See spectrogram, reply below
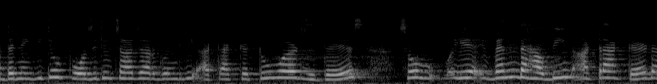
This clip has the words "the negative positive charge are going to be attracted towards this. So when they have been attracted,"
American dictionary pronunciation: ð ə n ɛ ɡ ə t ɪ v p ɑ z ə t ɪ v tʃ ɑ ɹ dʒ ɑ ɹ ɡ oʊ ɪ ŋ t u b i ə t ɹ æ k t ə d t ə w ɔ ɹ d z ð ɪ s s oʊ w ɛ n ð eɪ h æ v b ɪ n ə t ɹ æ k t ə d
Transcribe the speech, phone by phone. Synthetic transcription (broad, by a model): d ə n ɛ ɡ ə t ɪ v p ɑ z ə t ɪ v tʃ ɑ ɹ dʒ ɑ ɹ ɡ oʊ ɪ ŋ t u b i ə t ɹ æ k t ə d t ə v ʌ ɹ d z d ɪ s s oʊ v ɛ n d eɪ h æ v b ɪ n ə t ɹ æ k t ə d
